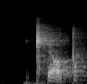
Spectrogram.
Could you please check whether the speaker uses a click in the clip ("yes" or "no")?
yes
